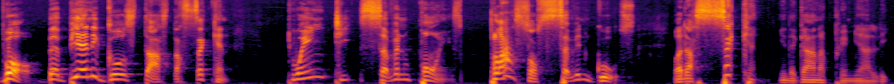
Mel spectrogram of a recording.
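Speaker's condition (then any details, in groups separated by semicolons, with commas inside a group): No condition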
